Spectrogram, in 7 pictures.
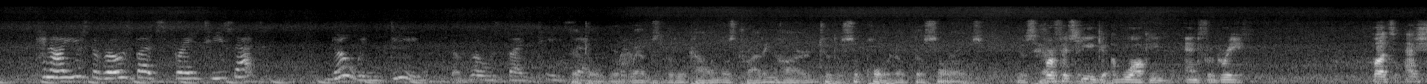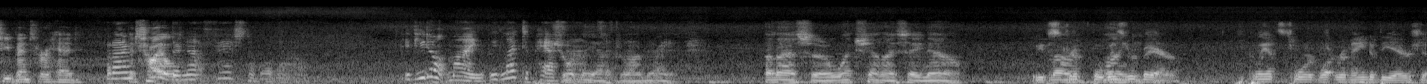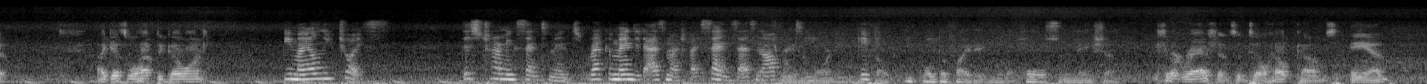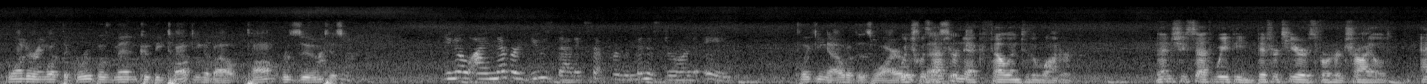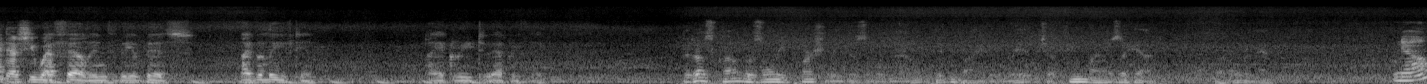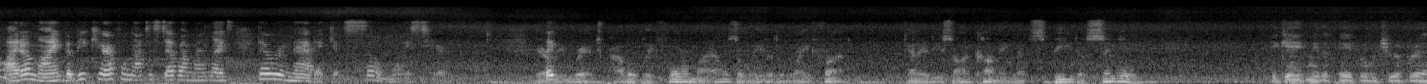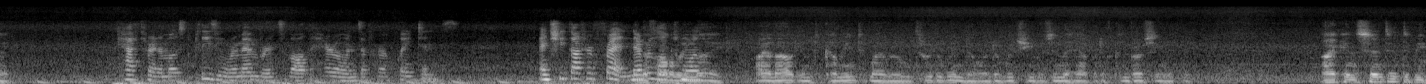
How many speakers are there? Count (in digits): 7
